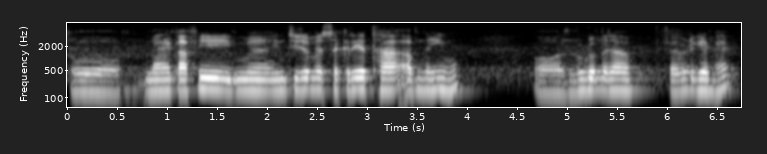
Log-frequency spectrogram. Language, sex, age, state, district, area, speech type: Hindi, male, 30-45, Rajasthan, Jodhpur, urban, spontaneous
